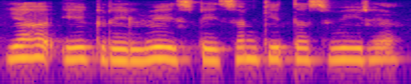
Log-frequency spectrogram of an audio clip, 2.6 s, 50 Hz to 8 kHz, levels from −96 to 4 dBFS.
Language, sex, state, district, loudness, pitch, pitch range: Hindi, female, Uttar Pradesh, Lucknow, -16 LUFS, 225 Hz, 215-230 Hz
